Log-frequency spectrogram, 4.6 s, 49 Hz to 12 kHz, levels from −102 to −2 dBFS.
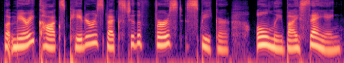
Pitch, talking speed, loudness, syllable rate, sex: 210 Hz, 170 wpm, -18 LUFS, 4.3 syllables/s, female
